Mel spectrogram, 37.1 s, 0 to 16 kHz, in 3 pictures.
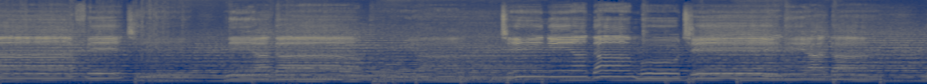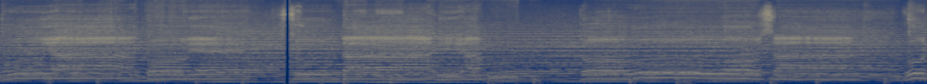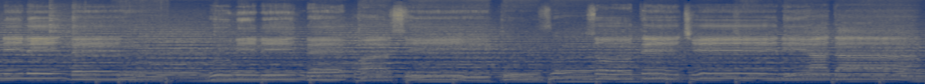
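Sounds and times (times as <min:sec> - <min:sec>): low steady accompaniment: 0:00.0 - 0:37.0
man singing a hymn: 0:00.0 - 0:37.0.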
